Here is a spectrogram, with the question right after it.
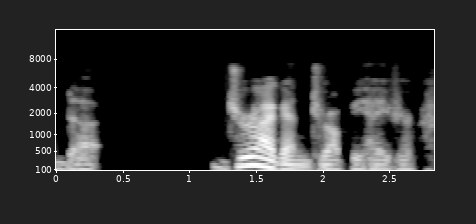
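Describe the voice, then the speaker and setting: A man speaks with a Dutch accent. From Netherlands. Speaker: software tutorial maker. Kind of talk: tutorial. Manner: halting, many fillers.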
